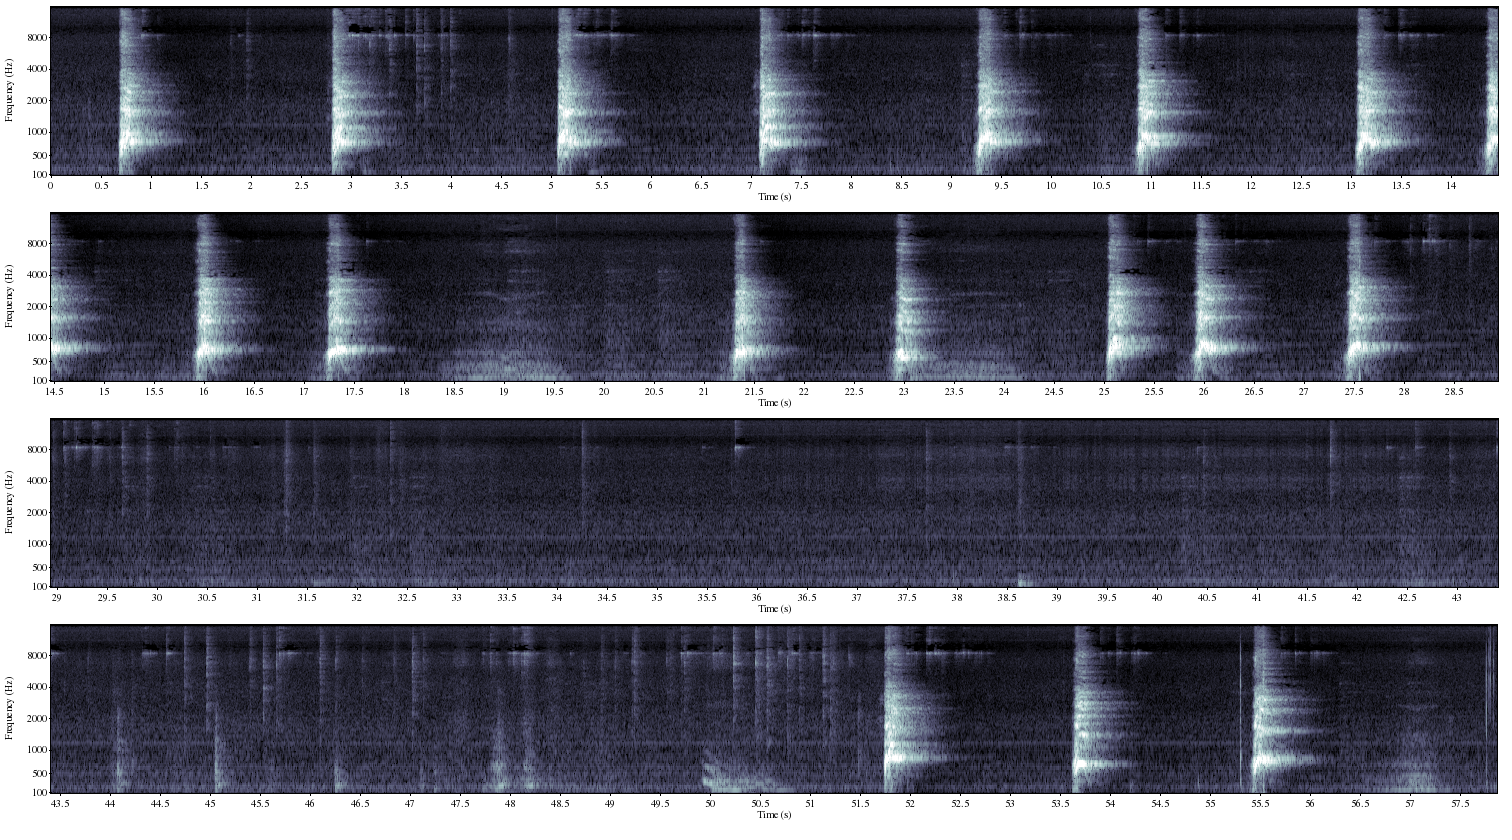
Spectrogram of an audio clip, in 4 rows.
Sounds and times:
Yip: 0.7 - 1.4, 2.8 - 3.4, 5.1 - 5.7, 7.1 - 7.8, 9.2 - 10.0, 10.8 - 11.6, 13.1 - 15.0, 15.9 - 16.6, 17.2 - 17.9, 21.3 - 21.9, 22.9 - 23.3, 25.0 - 26.6, 27.4 - 28.1, 51.7 - 52.4, 53.6 - 54.2, 55.4 - 56.2
Bow-wow: 7.1 - 7.7, 14.3 - 15.0, 17.2 - 17.9, 22.9 - 23.4, 27.4 - 28.0, 51.7 - 52.4, 53.6 - 54.2, 55.4 - 56.2.

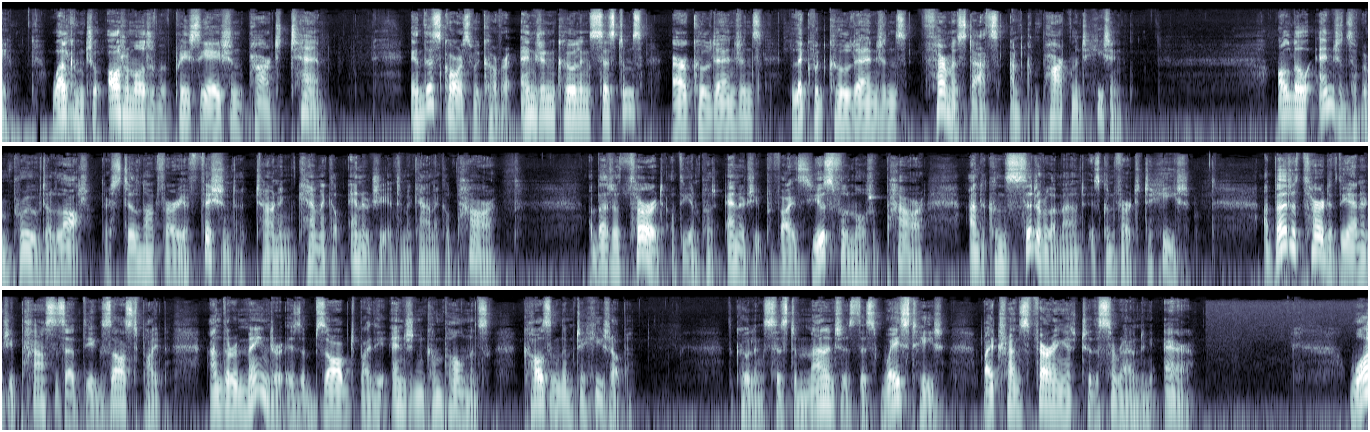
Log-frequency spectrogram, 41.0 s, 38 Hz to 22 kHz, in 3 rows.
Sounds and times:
Speech: 0.0 - 3.3, 4.1 - 11.4, 12.8 - 18.7, 19.5 - 25.6, 26.3 - 33.7, 34.6 - 39.3.

